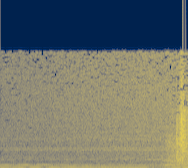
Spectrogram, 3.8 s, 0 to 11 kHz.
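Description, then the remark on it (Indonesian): A steady low mechanical hum, then a short, sharp burst near the end as the door of room 569, at the end of a corridor, is pulled open. No one speaks. “Segera aku buka pintu kamar yang terletak di ujung lorong ini.”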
